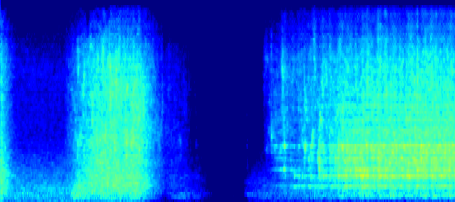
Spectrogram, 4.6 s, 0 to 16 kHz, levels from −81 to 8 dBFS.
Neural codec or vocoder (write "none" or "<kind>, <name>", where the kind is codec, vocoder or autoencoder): vocoder, Vocos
